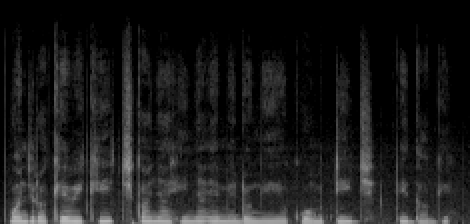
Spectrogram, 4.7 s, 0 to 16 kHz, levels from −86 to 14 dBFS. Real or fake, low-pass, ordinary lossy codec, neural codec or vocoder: fake; 14.4 kHz; Opus, 64 kbps; autoencoder, 48 kHz, 128 numbers a frame, DAC-VAE, trained on Japanese speech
